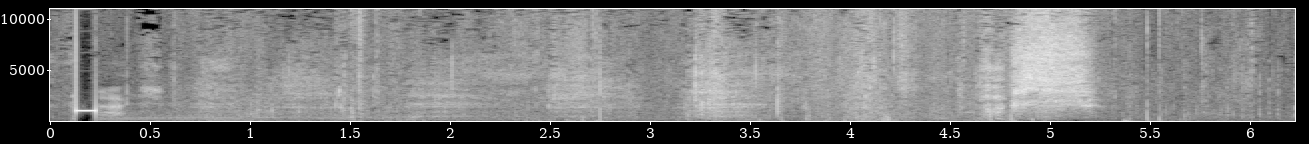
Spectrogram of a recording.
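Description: A click and a short, loud electronic beep right at the start, then quieter rustling and movement sounds with a couple of louder breathy swells around the middle and near the end.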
